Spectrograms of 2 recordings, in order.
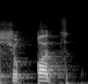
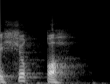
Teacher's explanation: Bila waqaf di sini, kalau pilih untuk waqaf, ta marbutah, ta simpul, ditukarkan kepada bunyi ha dan diberikan tanda mati mendatang. Ya, jangan baca syuqqat tapi syuqqah.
